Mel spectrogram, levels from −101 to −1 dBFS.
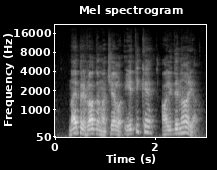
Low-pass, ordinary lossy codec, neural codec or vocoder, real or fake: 19.8 kHz; none; vocoder, 44.1 kHz, 128 mel bands every 256 samples, BigVGAN v2; fake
